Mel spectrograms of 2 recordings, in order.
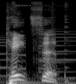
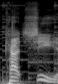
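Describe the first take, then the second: First: It is said as 'Kate Sith'. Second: It is said as 'Kat Shee'. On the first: The speaker calls it wrong. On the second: The speaker calls it right.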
